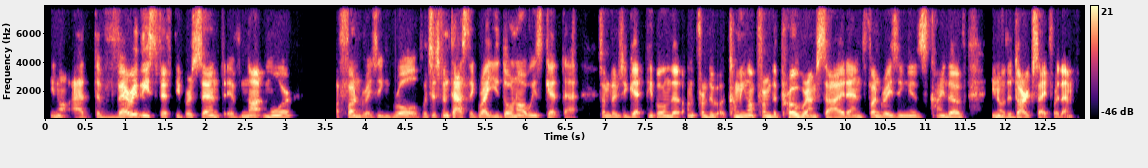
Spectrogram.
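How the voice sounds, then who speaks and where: A Spanish man with a Spanish accent answers interview questions as a guest; he works as a fundraising consultant. His voice is on the low side and the audio has no echo. He keeps things informal and self-deprecating, saying "you know" a lot.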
